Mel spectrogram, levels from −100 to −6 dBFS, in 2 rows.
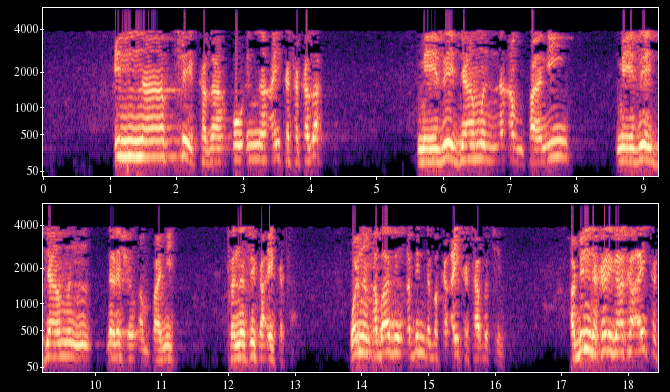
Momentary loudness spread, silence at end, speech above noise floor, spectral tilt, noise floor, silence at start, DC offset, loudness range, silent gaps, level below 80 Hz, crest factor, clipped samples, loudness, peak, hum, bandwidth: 10 LU; 0 s; 49 dB; -8.5 dB/octave; -61 dBFS; 1.05 s; under 0.1%; 3 LU; none; -56 dBFS; 14 dB; 0.2%; -13 LUFS; 0 dBFS; none; 5.4 kHz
